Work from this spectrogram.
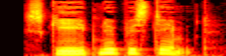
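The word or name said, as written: SKÆBNEBESTEMT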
